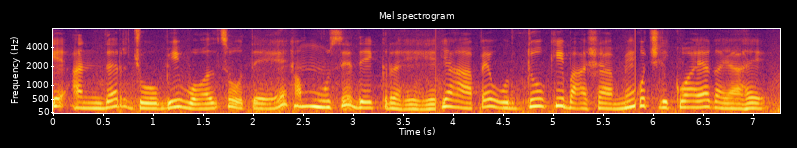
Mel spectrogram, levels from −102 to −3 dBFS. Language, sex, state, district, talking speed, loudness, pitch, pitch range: Hindi, female, Maharashtra, Nagpur, 180 wpm, -13 LUFS, 200 Hz, 180-240 Hz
